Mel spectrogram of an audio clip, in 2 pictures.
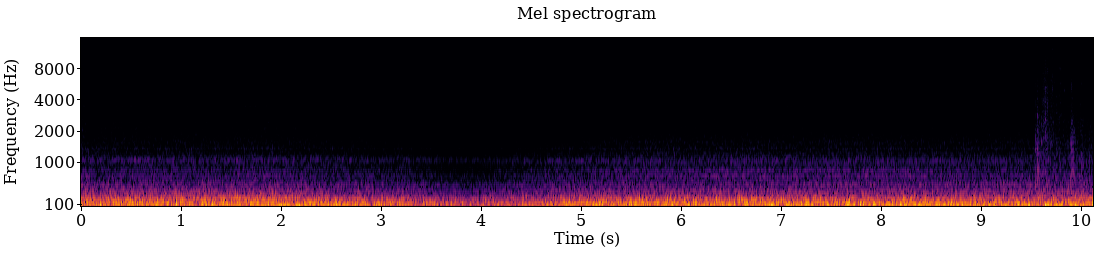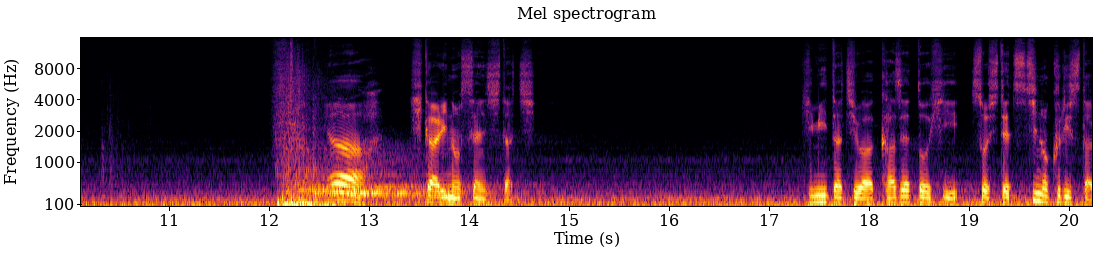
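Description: A low, steady hum drones throughout.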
